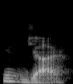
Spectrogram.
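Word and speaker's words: Mġarr: The G in this name has a dot above it. It's hard to see, but it's there, and it's pronounced J.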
